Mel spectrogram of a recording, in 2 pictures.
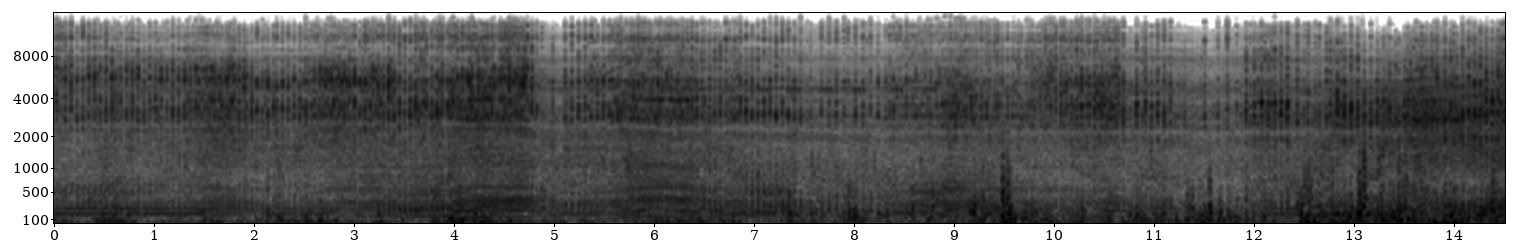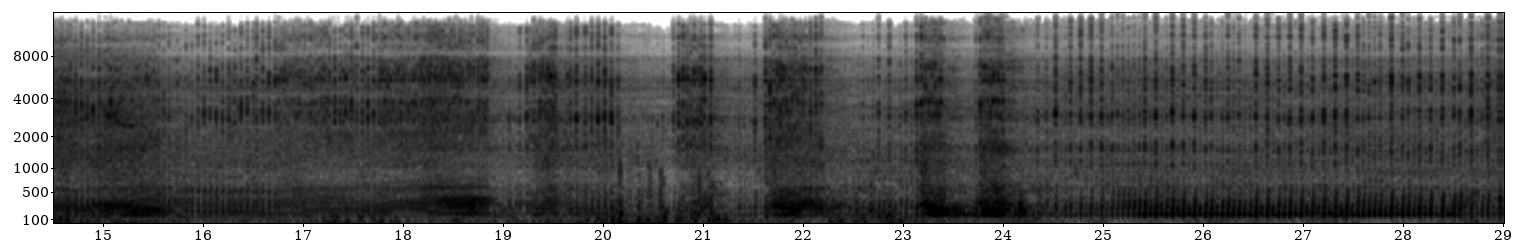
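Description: Unmuffled Saito FG-21 single-cylinder four-stroke petrol engine on a radio-controlled model Cub running at low throttle, with several brief bursts of throttle, the last pair a little over two thirds of the way in, before it settles to a steady idle near the end.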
